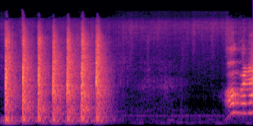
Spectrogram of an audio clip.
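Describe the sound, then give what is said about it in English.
A fist pounds hard on a wooden door, six quick, evenly spaced heavy blows, then a brief hush before a man's voice starts speaking loudly. “Open up this door.”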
